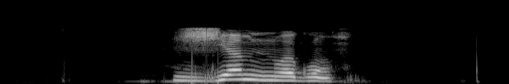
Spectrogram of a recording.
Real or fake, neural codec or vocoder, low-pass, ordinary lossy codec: real; none; 5.4 kHz; Opus, 64 kbps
